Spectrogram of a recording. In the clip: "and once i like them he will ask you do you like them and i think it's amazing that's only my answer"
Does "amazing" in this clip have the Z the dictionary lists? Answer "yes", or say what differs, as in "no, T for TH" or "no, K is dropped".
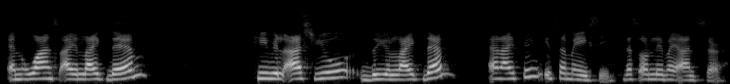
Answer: no, S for Z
